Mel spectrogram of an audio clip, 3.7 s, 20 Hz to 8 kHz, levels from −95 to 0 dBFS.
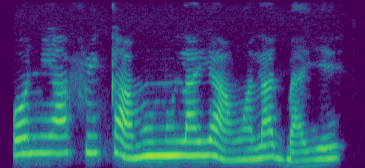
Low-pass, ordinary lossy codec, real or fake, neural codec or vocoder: none; none; real; none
